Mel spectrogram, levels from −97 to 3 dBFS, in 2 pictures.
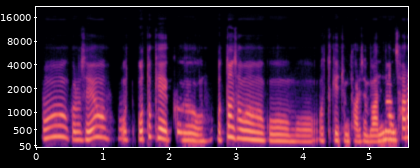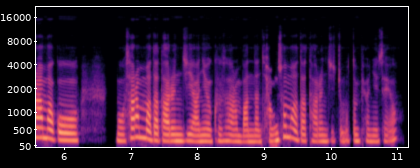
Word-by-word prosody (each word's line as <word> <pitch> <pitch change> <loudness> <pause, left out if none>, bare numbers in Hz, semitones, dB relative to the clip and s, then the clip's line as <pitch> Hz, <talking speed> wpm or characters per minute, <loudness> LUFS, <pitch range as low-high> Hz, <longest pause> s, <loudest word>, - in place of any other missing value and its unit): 어. 295 +3 0
그러세요? 235 +5 +1
어 255 -2 -5 0.2
어떻게 265 +1 +3
그 205 -4 0 0.2
어떤 225 +7 +4
상황하고 205 -8 +2
뭐 170 -1 -6
어떻게 200 +2 -3
좀 185 -1 -4
다르세요? 175 -1 -4
만난 190 +7 +4
사람하고 225 -6 +3 0.5
뭐 185 -2 -2
사람마다 265 -4 +3
다른지 185 0 +1
아니면 170 0 -1
그 180 +1 -6
사람 175 -2 -3
만난 165 0 -2
장소마다 205 - -1
다른지 175 0 -6
좀 200 - -9
어떤 185 -1 -5
편이세요? 180 +6 -7
200 Hz, 330 characters per minute, -23 LUFS, 180-240 Hz, 0.5 s, 어떤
